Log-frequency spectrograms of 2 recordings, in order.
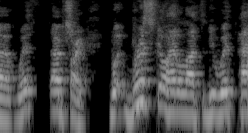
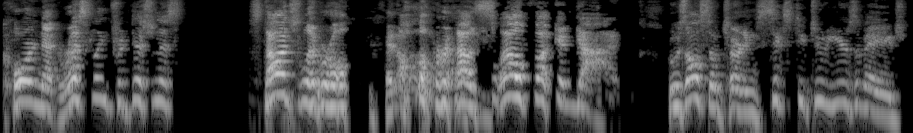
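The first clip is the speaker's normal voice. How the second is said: booming ring announcer intro, building louder; 5 dB louder than usual. Pretend. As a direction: announce him like a big arena star.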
